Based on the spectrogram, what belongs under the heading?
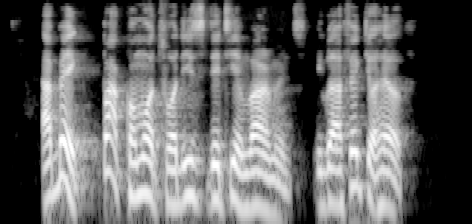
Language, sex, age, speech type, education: Nigerian Pidgin, male, 30-45, spontaneous, secondary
